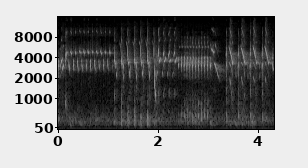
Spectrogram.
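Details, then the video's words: From an old cassette tape, a nightingale's Oued El Alleug style song: quick repeated notes, falling clicks and a buzzing trill, delivered without pause. "تغريد واد العلايق نقلته عن كاسيت قديم بصحتكم خاوتي معمر روسينيول"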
